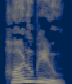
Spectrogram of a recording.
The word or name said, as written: ಹುಲಿಬಲೆ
